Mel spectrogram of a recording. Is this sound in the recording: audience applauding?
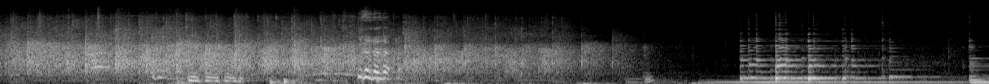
yes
